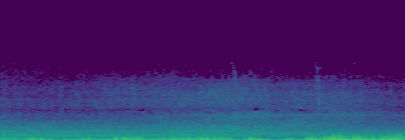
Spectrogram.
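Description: Wind buffeting the microphone: an uneven low rumble that comes and goes in gusts, louder near the end.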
